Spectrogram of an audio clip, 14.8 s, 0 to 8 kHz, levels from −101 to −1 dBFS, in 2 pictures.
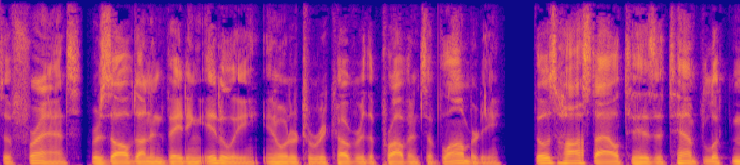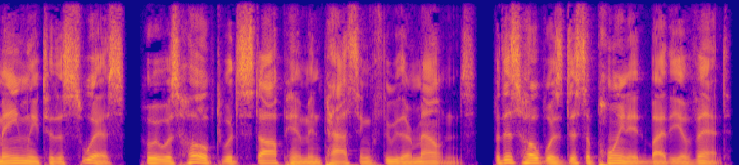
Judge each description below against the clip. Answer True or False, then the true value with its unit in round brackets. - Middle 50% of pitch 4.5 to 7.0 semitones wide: True (4.8 semitones)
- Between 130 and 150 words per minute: False (180 wpm)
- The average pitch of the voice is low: True (95 Hz)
